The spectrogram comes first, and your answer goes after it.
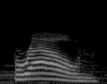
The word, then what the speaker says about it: Brown: bill to a tee that's Emmett Brown rhymes with clown which I'm beginning to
